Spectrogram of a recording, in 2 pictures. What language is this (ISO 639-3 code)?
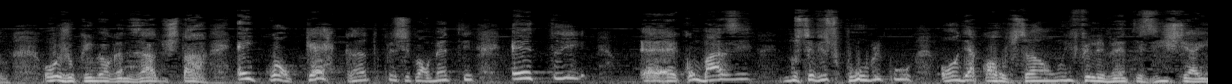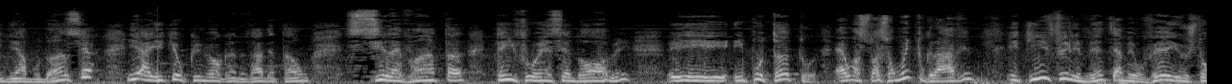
por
